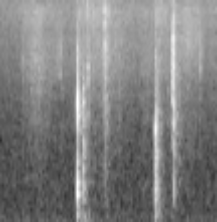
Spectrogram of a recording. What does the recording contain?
Human Walks in Sneaks
A man or woman walking down a paved area with sneakers.
boy, concrete, female, girl, male, sneakers, stone, walk, walking, woman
